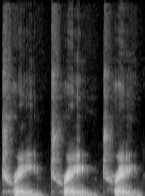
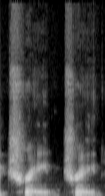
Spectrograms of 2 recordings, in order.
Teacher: Other natives, such as myself, will actually, in the presence of that R, the R consonant, will change that T into a CH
